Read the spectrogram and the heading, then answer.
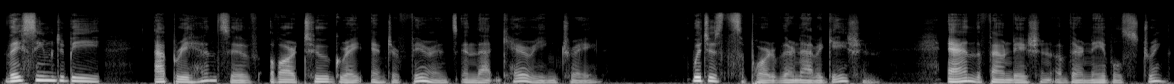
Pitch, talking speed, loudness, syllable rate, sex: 115 Hz, 145 wpm, -22 LUFS, 4.7 syllables/s, male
